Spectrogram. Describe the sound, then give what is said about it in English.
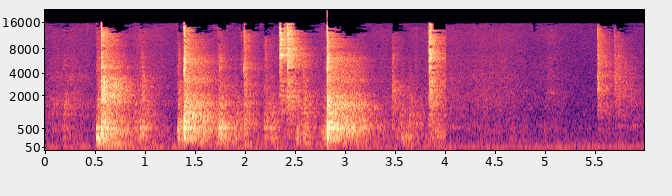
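Clicking and rattling bursts of a socket tool loosening the bottom screws of the four holding a door panel on, coming in several irregular spurts with brief pauses and a final click after a gap. No one speaks. “I'm going to take the bottom ones off first.”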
